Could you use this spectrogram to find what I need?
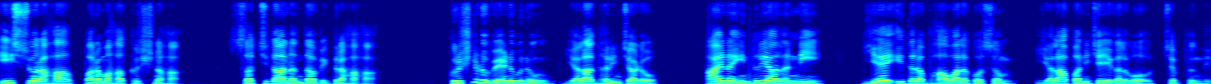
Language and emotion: Telugu, neutral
